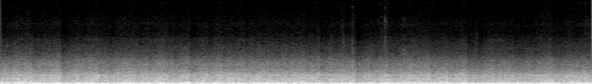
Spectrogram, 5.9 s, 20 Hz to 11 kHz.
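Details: 2011 Toyota Sienna AWD after replacing the bad bearing in the rear viscous coupler, driven around 160 on the clock where it used to howl. Steady low road rumble with no howl or rising drone: rear driveline healthy at cruise.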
